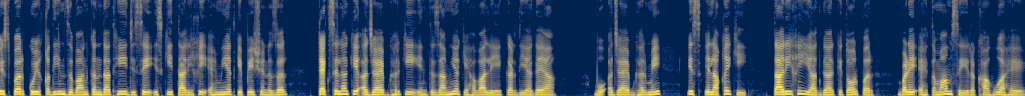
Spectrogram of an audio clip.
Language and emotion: Urdu, neutral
